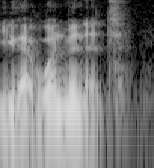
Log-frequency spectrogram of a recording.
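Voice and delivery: ordinary talk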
